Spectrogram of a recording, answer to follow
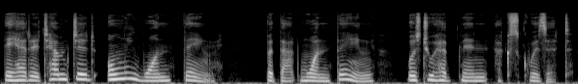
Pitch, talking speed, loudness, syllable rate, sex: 185 Hz, 155 wpm, -18 LUFS, 4.9 syllables/s, female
